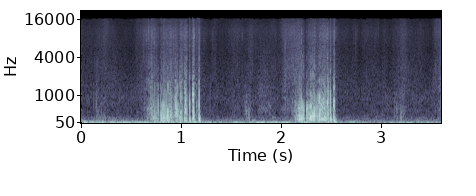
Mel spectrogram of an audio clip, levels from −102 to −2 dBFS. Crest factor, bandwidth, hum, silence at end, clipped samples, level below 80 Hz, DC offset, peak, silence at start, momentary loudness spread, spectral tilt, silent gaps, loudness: 22 dB; 16.5 kHz; none; 0 s; under 0.1%; -38 dBFS; under 0.1%; -8 dBFS; 0 s; 25 LU; -6.5 dB/octave; none; -27 LUFS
